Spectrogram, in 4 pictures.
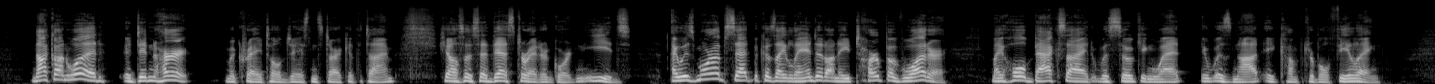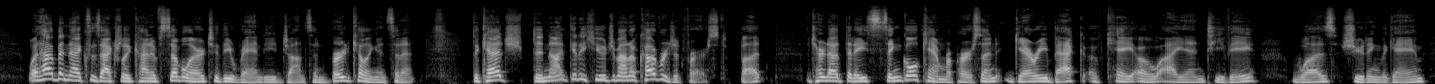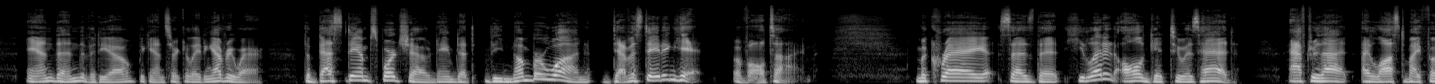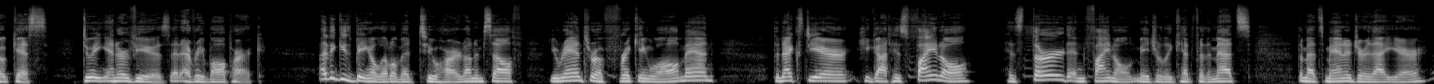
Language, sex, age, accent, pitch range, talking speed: English, male, 40-59, American, 125-170 Hz, 180 wpm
